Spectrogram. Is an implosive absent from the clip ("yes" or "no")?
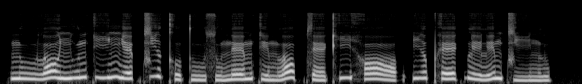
yes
